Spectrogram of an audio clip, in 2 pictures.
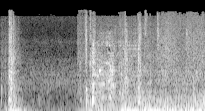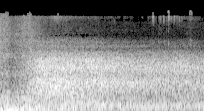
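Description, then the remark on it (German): A brief thump, then a car engine starts and settles into a steady rumble as a mother drives her daughter to school in the short film Der Schulweg, with continuous low road noise. No one speaks. “Wir sehen eine Mutter, die ihre Tochter mit dem Auto zur Schule fährt.”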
